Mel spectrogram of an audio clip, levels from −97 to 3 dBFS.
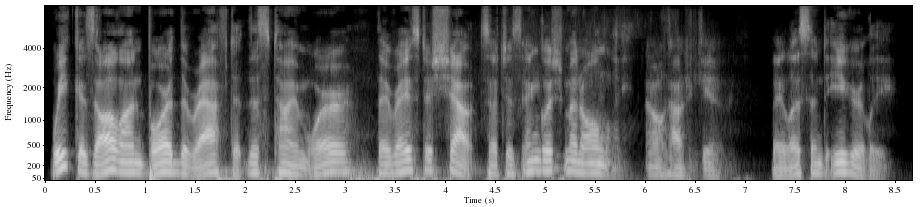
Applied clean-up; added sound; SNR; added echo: neural mask model DeepFilterNet 3.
